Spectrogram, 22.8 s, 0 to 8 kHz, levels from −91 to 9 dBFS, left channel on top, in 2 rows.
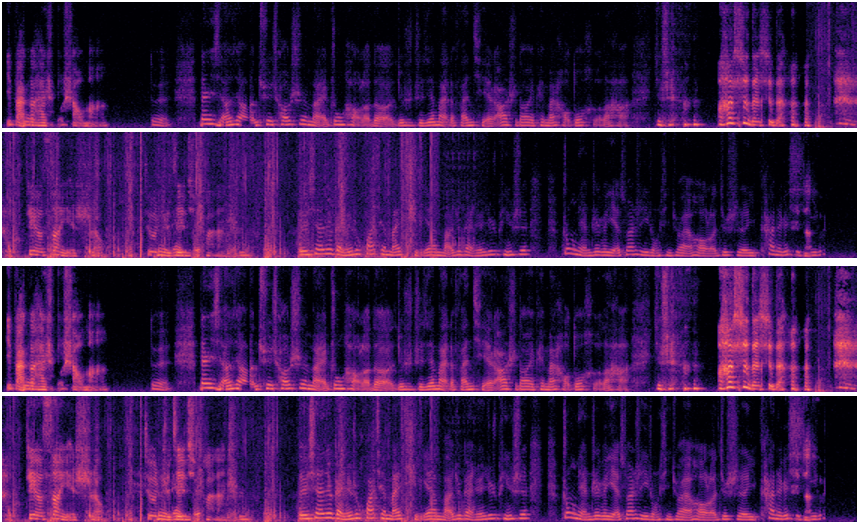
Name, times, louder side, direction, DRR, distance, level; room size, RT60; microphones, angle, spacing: voice 1, 0.1-1.4 2.8-2.9 9.6-10.8 11.1-12.8 13.3-14.7 22.0-22.2, right 4 dB, 70° right, 0.9 m, -23 dB
voice 2, 2.0-9.4 11.3-11.4 13.2-14.1 15.4-22.4, right 3 dB, 50° right, 0.5 m, -27 dB
Walk footsteps, 10.8-17.8, left 2 dB, 15° left, 0.4 m, -34 dB
head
